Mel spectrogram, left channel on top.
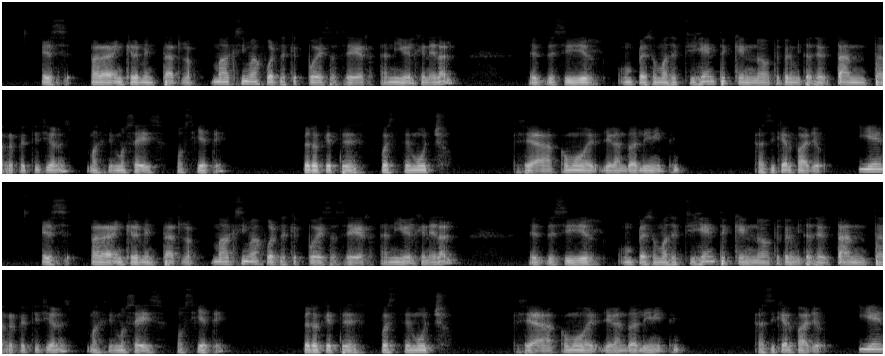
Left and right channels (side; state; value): both; normal; correlation 0.79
